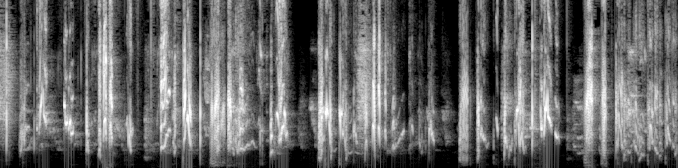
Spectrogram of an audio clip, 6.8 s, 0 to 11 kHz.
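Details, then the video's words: Pet budgies warbling and squeaking, a rapid jumble of harsh clicks, squeaky notes and scratchy squawks running almost without break. "1 hour of budgie sounds for pet parakeets to make tham happy"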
